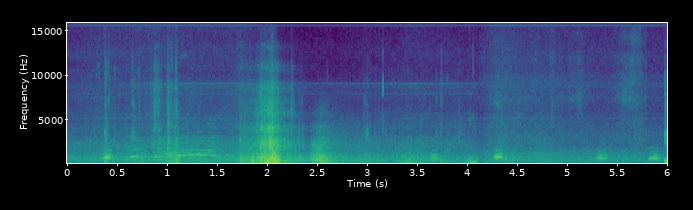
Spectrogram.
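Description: Wind buffeting an outdoor camera microphone, with faint distant voices. About two seconds in comes one louder rush of noise.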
